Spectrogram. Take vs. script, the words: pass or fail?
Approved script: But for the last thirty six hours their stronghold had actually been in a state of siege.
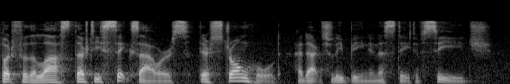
pass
